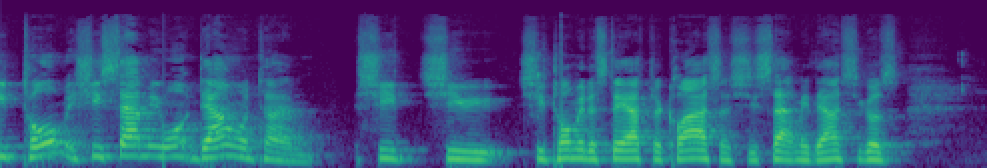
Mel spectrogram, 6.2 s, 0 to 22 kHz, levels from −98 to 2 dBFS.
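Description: Speech, with two skips, at 1.02 s and 3.5 s, where the sound jumps forward by about 20 ms and the two sides butt together with no gap of silence. The even 2.5 s spacing between them points to audio missing between chunks, likely from a recorder or processor that works in 2.5 s blocks and drops a brief stretch each time it closes one block and opens the next.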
